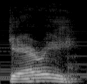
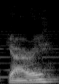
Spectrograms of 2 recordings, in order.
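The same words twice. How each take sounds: First: It is said in an imitated American accent. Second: It is said in the speaker's own accent. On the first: "Let me channel my inner American" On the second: "where I'm from, we call it Gary"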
